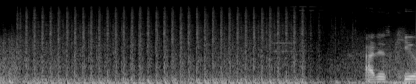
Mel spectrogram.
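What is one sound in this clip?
A plane's machine guns fire in rapid bursts.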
